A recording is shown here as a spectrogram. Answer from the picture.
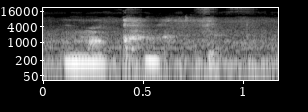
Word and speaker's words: Malkuth: And in the Hebrew language, it's pronounced Malkuth.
